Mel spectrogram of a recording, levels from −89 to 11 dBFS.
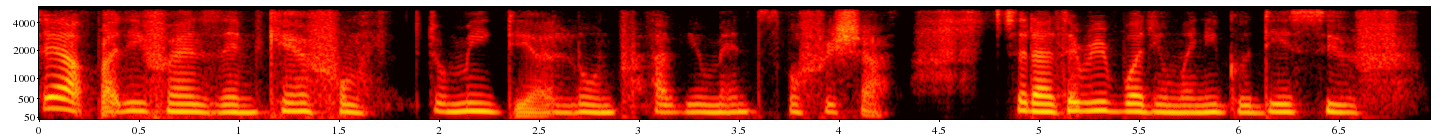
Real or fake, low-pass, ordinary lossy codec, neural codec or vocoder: fake; 5.4 kHz; none; codec, 16 kHz, 0.5 kbps, X-Codec, HuBERT features, trained on LibriSpeech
